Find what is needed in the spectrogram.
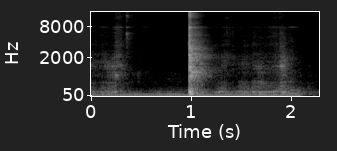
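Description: A pastry cutting wheel rolling through thin sheet dough on a marble countertop, with one sharp knock about a second in, over a steady low hum.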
